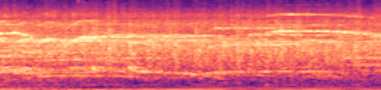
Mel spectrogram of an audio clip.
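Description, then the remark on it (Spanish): A large crowd claps steadily and loudly in praise of Jehovah for the full few seconds, a dense wash of applause, with a faint low hum lingering underneath. “Un aplauso a Jehová fuerte, aleluya.”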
